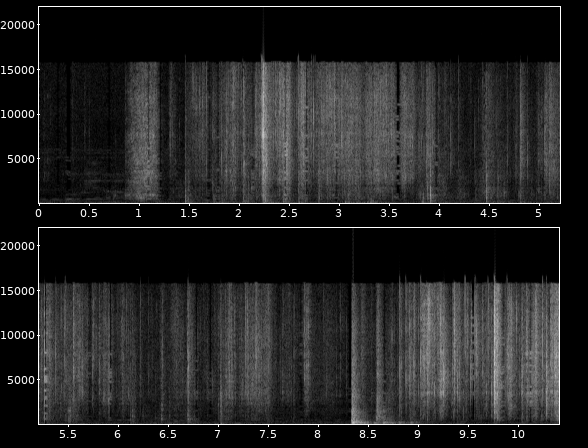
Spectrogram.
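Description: Plastic wrapping crinkles and rustles as hands handle a box.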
